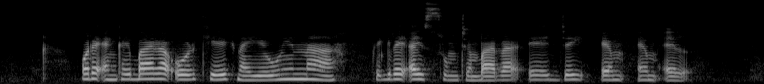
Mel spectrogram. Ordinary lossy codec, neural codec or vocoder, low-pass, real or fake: none; none; 19.8 kHz; real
